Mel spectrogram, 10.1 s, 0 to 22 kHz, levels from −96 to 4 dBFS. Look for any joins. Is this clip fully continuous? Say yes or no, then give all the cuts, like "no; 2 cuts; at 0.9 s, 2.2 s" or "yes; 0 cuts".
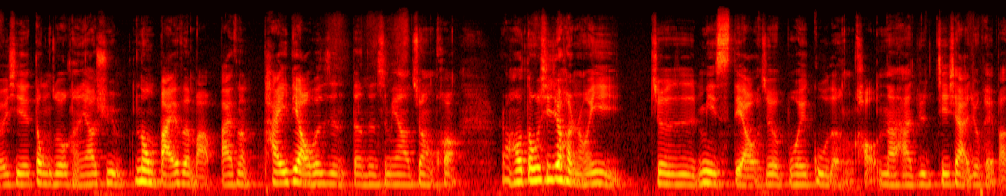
yes; 0 cuts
